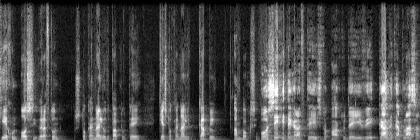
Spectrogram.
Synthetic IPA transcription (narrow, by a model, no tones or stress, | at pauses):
ie̞xuno̞siɣɾɐft̪unst̪o̞kɐnɐliot̪upɐkt̪ud̪e̞j | ce̞st̪o̞kɐnɐlikɐplɐmboksḭŋo̞sie̞çe̞t̪e̞ɣɾɐft̪ist̪o̞pɐkt̪ud̪eiðikɐne̞t̪e̞ɐplɐsɐ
